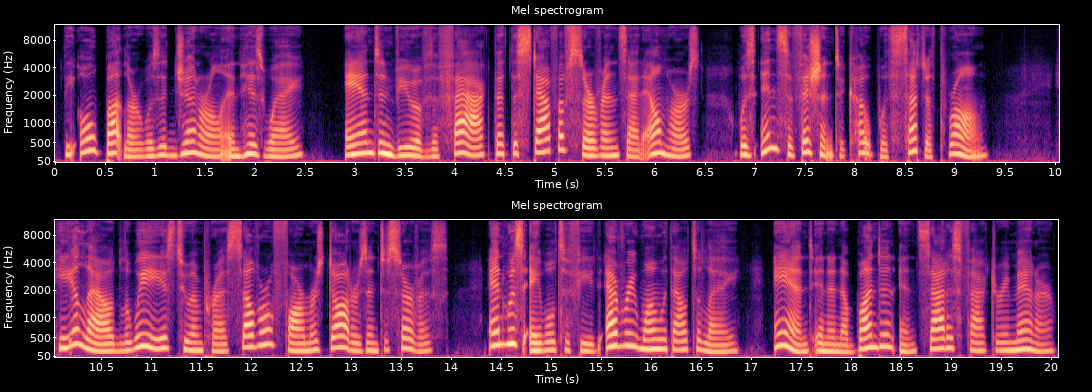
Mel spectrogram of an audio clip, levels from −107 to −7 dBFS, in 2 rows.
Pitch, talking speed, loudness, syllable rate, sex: 220 Hz, 165 wpm, -19 LUFS, 4.9 syllables/s, female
